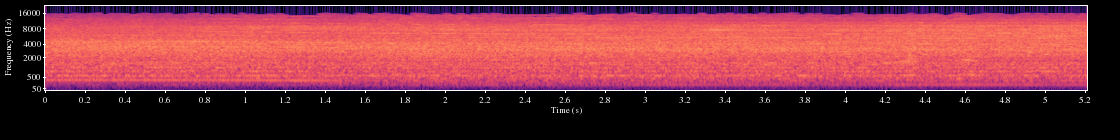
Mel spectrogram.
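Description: Table saw running a Hans & Baümier circular blade through an oak board: a steady whir with a low hum underneath. The blade cuts without the high-pitched noise that other blades make, and sounds almost silent.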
